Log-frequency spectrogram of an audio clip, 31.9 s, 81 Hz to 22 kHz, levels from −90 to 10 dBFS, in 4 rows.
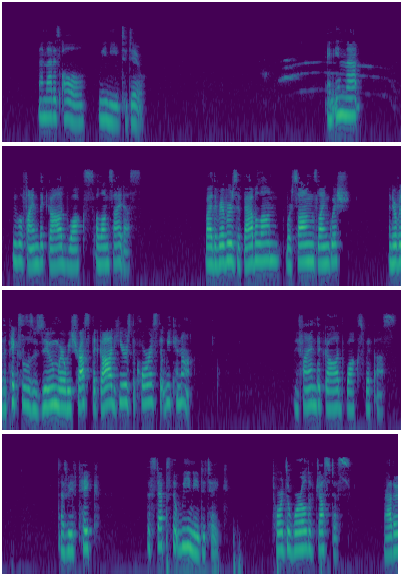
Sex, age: female, 30-49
